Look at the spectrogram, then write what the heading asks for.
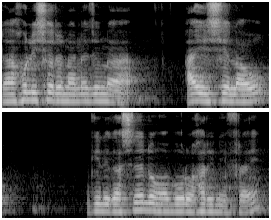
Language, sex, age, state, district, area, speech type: Bodo, male, 18-30, Assam, Kokrajhar, rural, spontaneous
